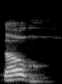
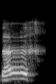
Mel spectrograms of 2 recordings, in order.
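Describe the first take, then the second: First: The consonant is heavy, with a raised tongue back. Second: The consonant is light, without a raised tongue back. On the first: The speaker calls it right. "tapi taukh" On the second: The speaker calls it wrong. "bukan takh"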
